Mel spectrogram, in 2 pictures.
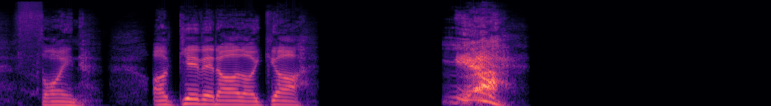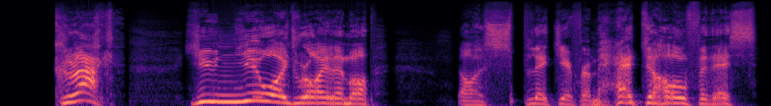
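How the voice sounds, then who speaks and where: Duergar herdmaster, video game, gruff, coarse, threatening, unhurried delivery, dry studio sound. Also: male voice, a little high, a bit bright, dry recording, heavily acted. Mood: impatient, coarse, then fierce, threatening. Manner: curt, threatening, coarse mercenary bluster. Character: gruff, foul-mouthed duergar slave-driver and herdmaster. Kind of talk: video game character dialogue.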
